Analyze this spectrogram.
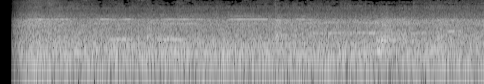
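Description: Steady industrial roar from a running tilting rotary aluminium-melting furnace and a forklift working at its mouth, with a few faint thin squeals here and there.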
